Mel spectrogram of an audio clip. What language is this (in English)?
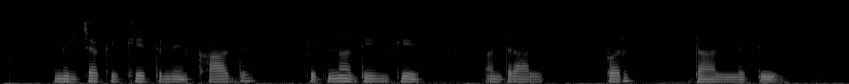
Magahi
